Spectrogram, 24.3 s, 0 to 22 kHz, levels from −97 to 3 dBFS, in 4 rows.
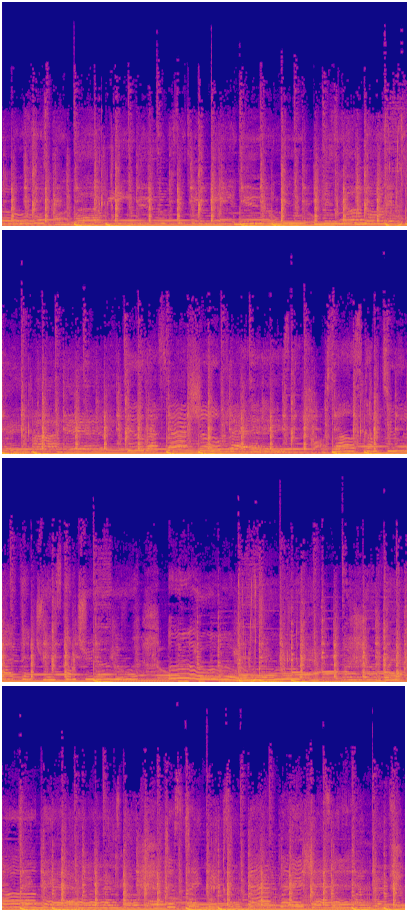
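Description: From 20.74 s to 24.25 s, a train of clicks runs over the sound. About forty similar pops arrive at roughly 11.1 per second, unevenly spaced. They peak a few dB above the audio. Interference from nearby equipment or a faulty connection or power supply is the likely cause.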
